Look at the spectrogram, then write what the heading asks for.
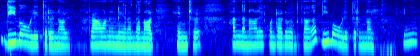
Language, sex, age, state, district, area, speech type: Tamil, female, 18-30, Tamil Nadu, Mayiladuthurai, rural, spontaneous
